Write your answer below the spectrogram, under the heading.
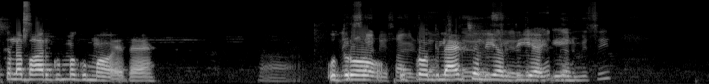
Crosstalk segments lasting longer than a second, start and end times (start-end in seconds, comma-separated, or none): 4.0-5.7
